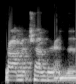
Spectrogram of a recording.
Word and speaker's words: Ramachandran: Ramachandran is not that hard, nor is Janani.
